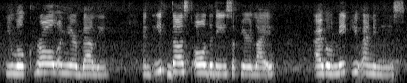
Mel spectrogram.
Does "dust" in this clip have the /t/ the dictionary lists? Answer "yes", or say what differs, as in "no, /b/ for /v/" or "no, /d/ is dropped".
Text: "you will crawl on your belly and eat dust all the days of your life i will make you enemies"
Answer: yes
